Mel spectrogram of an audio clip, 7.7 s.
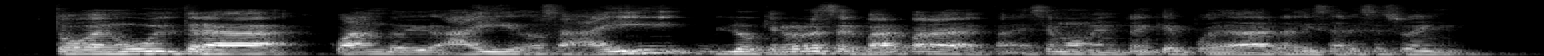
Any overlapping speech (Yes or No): No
